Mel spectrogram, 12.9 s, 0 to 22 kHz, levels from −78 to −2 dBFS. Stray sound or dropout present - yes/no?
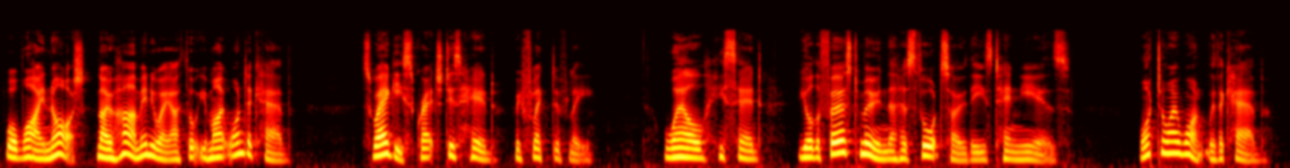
no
